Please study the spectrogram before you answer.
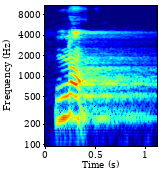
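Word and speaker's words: know: वो भी साइलेंट रहेगा नो नो मिस जानना नो पढ नो नो मीस जानना इसमें एन से पहले जो के आया है वो साइलेंट है नाइफ नाइफ में चाकू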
